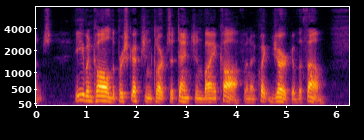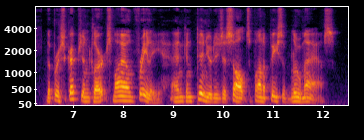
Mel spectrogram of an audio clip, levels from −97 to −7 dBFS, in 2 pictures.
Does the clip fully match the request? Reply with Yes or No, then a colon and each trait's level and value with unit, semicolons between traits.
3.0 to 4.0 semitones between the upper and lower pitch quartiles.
Yes: average, 3.3 semitones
